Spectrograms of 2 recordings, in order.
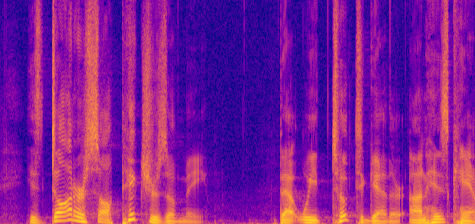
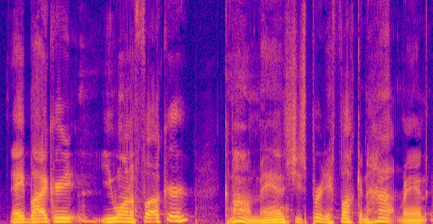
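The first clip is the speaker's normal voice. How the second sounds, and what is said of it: Put-on Southern white trash accent. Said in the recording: “he's like from Michigan, but he's got a southern accent. Like he's taking that white trash ... how did you get this accent?”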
